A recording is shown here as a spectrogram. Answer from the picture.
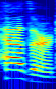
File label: "hazard", female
